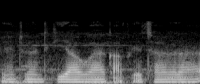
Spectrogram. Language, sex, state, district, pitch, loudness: Hindi, male, Bihar, Samastipur, 115 Hz, -19 LUFS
